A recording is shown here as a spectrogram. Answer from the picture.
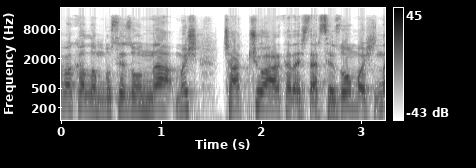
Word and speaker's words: Tchatchoua: chat chaı konuşacağız arkadaşlar değişik yazılıyor t ile başlıyor Ama chat chua diye okunuyor bu şekildeydi araştırmalar sonucunda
